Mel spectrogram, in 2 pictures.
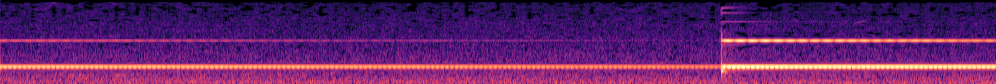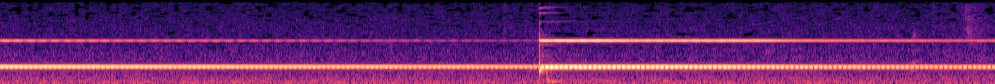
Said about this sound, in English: I'm now going to ring the bell, the gong. So please be patient and listen to the rings of the gong. And after the third ringing of the gong, it's a signal the meditation has ended.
